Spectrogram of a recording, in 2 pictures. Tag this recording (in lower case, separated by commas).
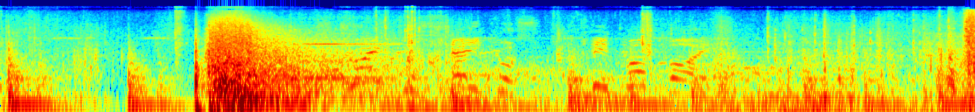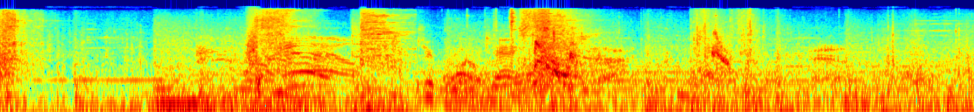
speech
